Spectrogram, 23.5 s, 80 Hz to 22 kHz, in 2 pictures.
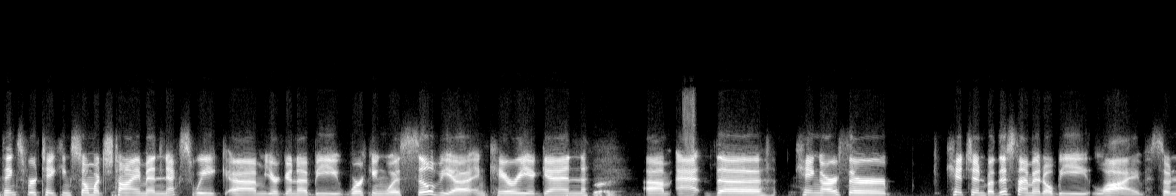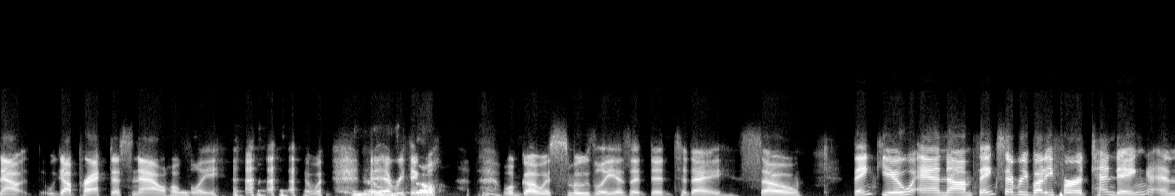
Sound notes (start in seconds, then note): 13.4 laughing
